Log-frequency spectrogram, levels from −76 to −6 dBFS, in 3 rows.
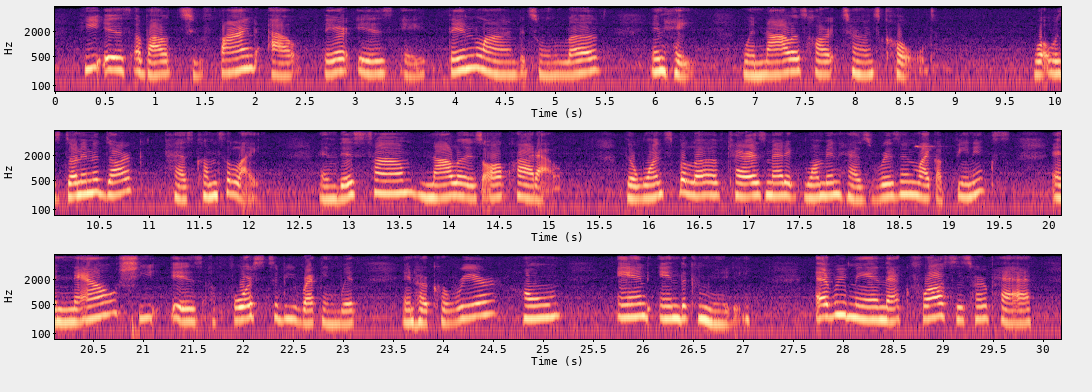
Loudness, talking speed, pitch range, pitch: -15 LUFS, 145 wpm, 185-235 Hz, 210 Hz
